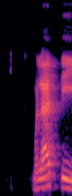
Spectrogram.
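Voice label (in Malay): "melati", Malay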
